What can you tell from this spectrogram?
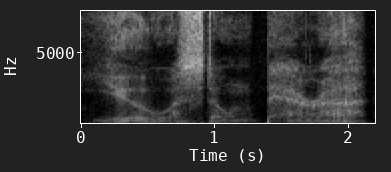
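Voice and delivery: slow, breathy, ominous address; transformed villain. Acted. Skull-faced villain addressing the hero, slow breathy menace. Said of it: "The voice now fully changes".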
